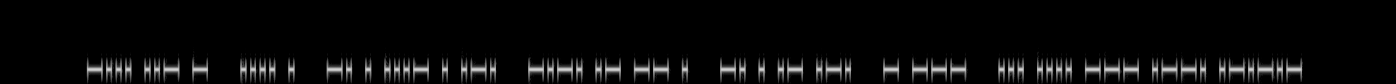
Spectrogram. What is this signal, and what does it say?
Morse code, heard as a keyed tone, about 25 wpm, 700 Hz. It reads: BUT HE NEVER CAME NEAR TO SHOP.
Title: Sentences from Top 1600 Words 25wpm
